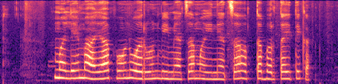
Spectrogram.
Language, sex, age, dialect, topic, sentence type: Marathi, female, 31-35, Varhadi, banking, question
